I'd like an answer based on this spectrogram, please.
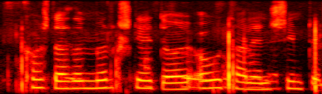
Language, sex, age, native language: Icelandic, female, 12, Icelandic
